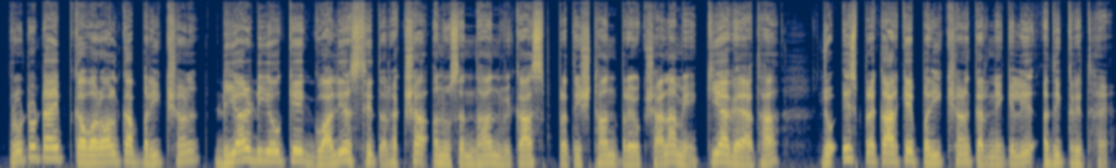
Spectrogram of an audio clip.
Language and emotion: Hindi, neutral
